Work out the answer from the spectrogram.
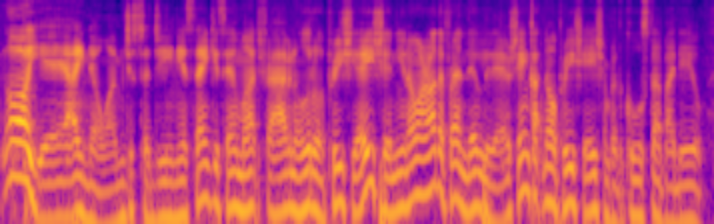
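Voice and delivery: low, fast, boastful; smug Tink. Acted. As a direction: brag lazily about your genius. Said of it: "She's like".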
